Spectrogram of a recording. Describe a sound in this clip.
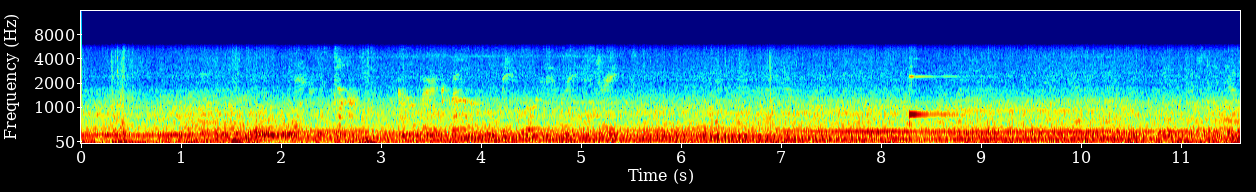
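A diesel engine drones from inside an articulated city bus as it drives along.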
